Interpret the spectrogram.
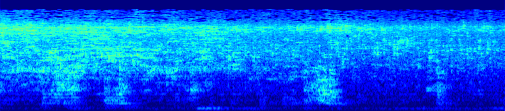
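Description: Ground moong dal paste frying in hot oil in a metal kadhai, sizzling and bubbling steadily and fading slowly. A steel ladle stirs it and scrapes the pan a few times.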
